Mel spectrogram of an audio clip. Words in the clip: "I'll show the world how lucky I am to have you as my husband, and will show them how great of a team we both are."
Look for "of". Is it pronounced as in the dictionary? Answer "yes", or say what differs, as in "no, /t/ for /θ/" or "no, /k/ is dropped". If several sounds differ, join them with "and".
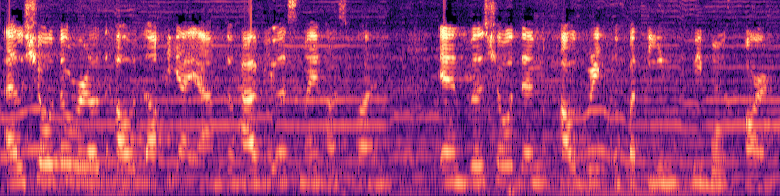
no, /p/ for /v/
